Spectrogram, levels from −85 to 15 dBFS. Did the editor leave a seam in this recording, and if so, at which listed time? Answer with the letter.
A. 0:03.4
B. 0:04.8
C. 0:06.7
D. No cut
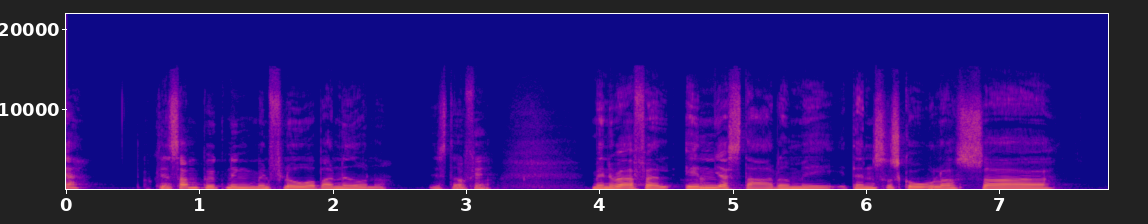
D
